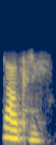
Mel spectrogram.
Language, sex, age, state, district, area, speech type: Manipuri, female, 45-60, Manipur, Imphal West, urban, conversation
